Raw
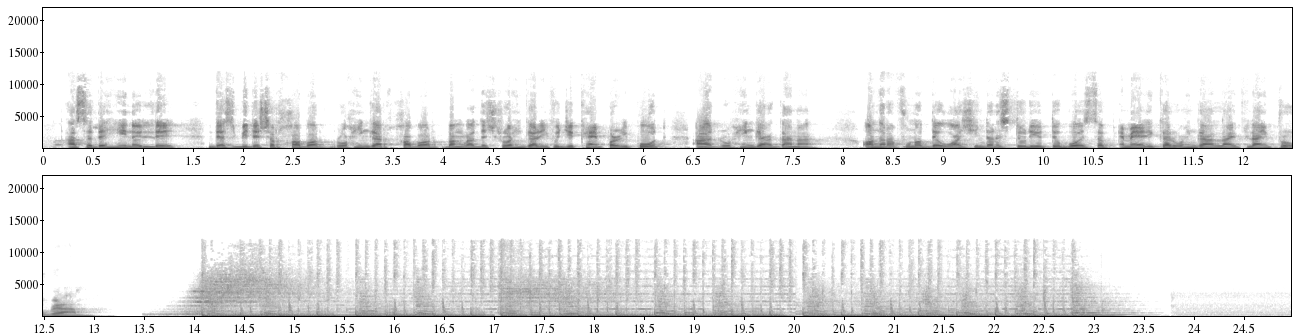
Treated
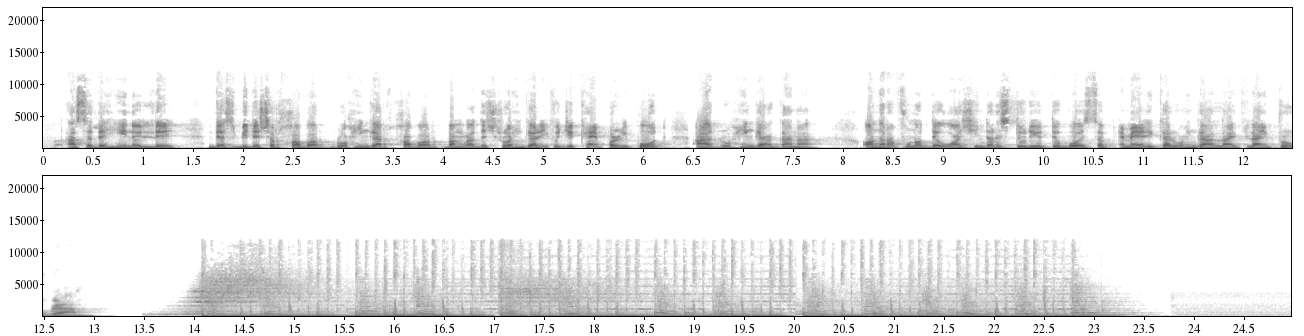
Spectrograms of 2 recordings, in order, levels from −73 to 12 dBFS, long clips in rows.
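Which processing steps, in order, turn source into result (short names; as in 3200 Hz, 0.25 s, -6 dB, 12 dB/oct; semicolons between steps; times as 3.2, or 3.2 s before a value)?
4.96–5.63 HPF 230 Hz 12 dB/oct; 15.83–16.54 transient shaper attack +7 dB, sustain +11 dB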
